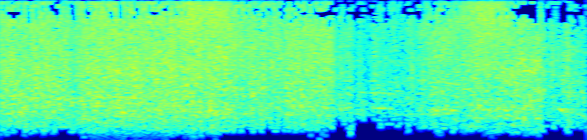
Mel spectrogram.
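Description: Small surf breaking and washing up a sandy beach, a steady rushing hiss, with wind rumbling on the camcorder microphone. The low rumble drops away about halfway through.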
